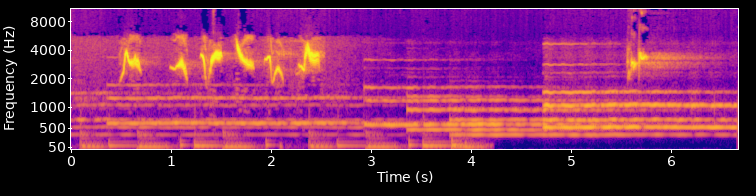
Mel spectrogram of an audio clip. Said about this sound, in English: And the tanager on the other side, on the west, has a different kind of call.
